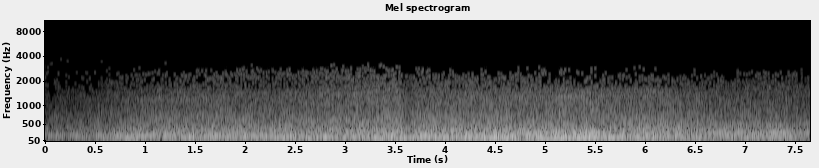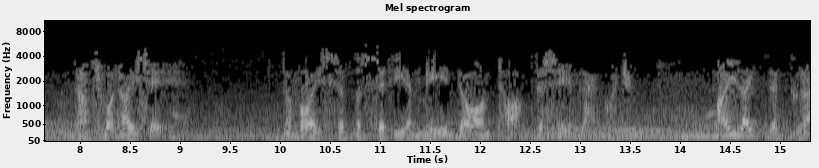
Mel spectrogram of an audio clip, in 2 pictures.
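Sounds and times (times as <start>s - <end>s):
city traffic roar of buses and taxis: 0.0s - 15.2s
speech: 8.2s - 9.1s, 10.0s - 15.2s.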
